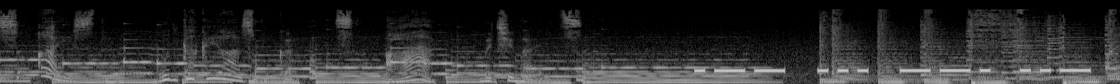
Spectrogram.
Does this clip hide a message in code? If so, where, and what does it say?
Yes: Morse code (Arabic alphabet) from 6.9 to 11.0 s, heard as a keyed tone, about 12 wpm, 650 Hz. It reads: وسغط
